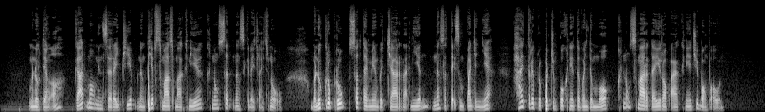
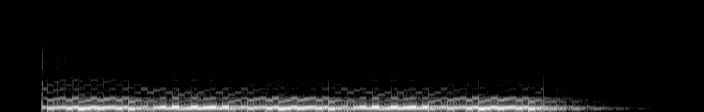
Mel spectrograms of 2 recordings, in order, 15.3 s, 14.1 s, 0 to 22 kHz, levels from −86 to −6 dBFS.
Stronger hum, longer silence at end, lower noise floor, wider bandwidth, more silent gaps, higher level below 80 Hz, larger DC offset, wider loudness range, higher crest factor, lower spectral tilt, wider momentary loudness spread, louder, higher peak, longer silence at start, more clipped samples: neither; second, 0.85 s vs 2.5 s; second, -66 dBFS vs -85 dBFS; first, 17.5 kHz vs 0.7 kHz; neither; second, -58 dBFS vs -48 dBFS; neither; about the same, 2 LU vs 4 LU; first, 26 dB vs 10 dB; second, -5.5 dB/octave vs -20.5 dB/octave; about the same, 9 LU vs 10 LU; second, -25 LUFS vs -19 LUFS; first, 0 dBFS vs -8 dBFS; second, 0.6 s vs 0.85 s; neither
